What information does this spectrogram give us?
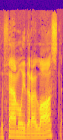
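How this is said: It is said in a non-Southern accent.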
